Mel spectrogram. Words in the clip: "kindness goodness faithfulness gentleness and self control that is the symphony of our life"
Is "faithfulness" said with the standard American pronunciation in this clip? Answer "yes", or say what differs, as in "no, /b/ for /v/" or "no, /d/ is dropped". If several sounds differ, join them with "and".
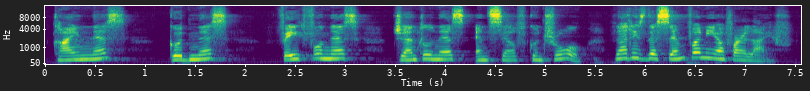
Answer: no, /t/ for /θ/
